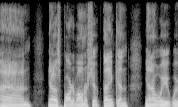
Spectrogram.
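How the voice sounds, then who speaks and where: Medium-pitched male voice with a Southern US accent, flat monotone intonation, a dry, close sound with no echo, and a very clean recording over a silent background. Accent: Southern US (Georgia). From US South, Georgia (Dublin). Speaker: pest control company executive. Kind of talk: radio interview. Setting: radio studio.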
